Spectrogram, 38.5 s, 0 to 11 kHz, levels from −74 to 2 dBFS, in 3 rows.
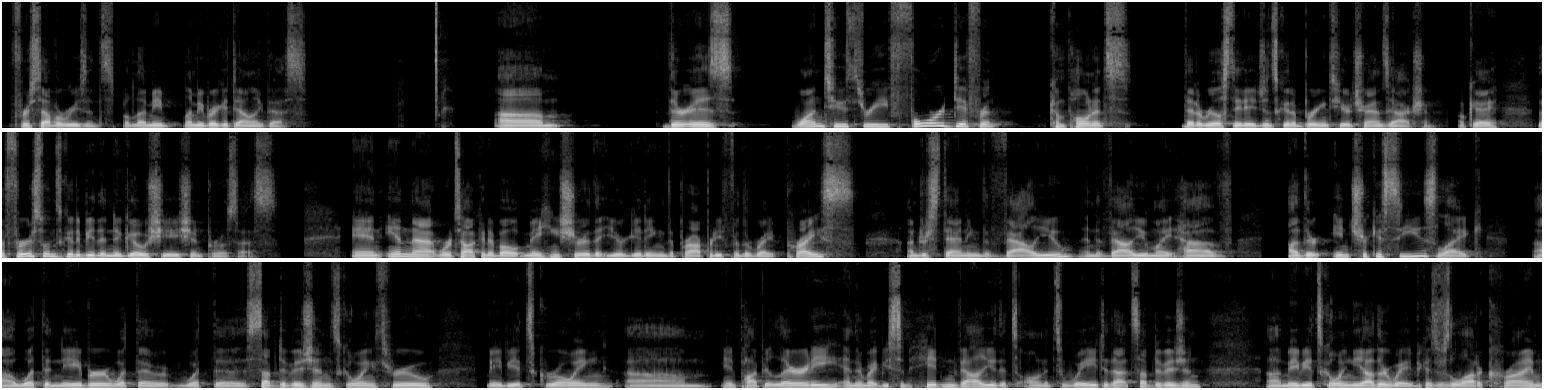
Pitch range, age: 115-145 Hz, 40-59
